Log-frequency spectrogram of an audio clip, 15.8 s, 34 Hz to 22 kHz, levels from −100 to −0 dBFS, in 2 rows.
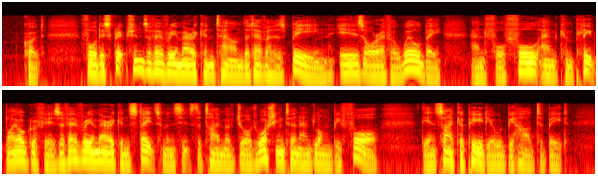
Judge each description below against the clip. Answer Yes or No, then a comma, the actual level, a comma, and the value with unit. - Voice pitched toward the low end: Yes, very low, 85 Hz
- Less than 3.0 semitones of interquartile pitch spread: No, average, 4.0 semitones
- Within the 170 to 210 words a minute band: No, average, 155 wpm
